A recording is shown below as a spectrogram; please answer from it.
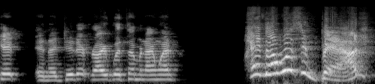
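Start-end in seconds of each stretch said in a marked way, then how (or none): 2.5-3.7 high, loud, drawn-out exclamation; hammed-up tipsy-bright amazement; pleasant surprise. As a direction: blurt it out slowly, pitched way up, after a dreaded shot. Her reaction after downing the tequila.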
